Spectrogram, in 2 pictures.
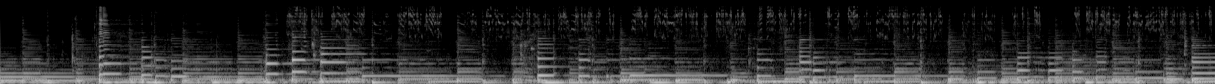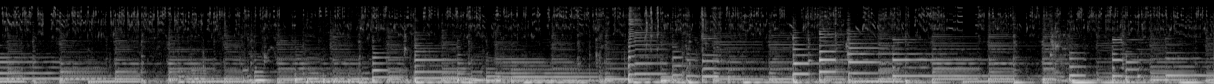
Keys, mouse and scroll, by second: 16.0 click, 16.3 click, 16.7 click, 18.3 click.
